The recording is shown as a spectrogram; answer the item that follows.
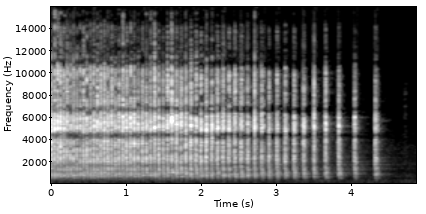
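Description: A game show prize wheel spins with rapid ticking that gradually slows, the clicks spacing out further until they stop. It is moderately loud and plays alone.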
